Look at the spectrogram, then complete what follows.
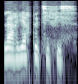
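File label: "l arriere petite fils", French; familia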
